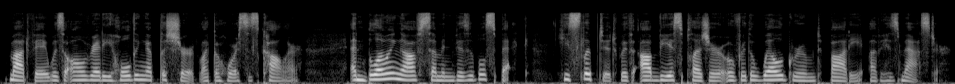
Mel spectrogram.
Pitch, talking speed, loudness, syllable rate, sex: 190 Hz, 195 wpm, -20 LUFS, 6.0 syllables/s, female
